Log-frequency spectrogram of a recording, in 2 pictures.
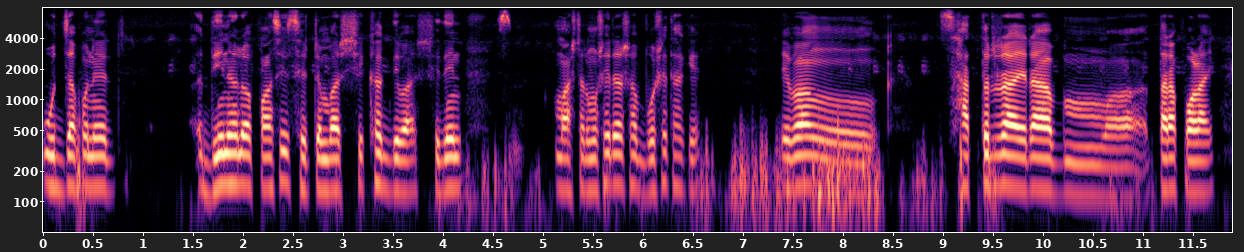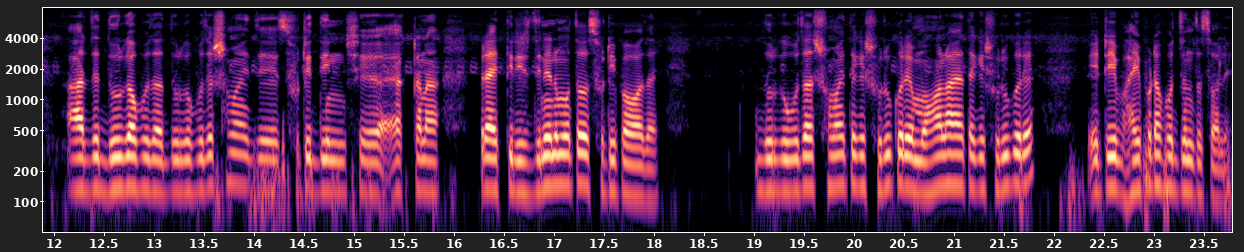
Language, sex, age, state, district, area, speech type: Bengali, male, 18-30, West Bengal, Birbhum, urban, spontaneous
